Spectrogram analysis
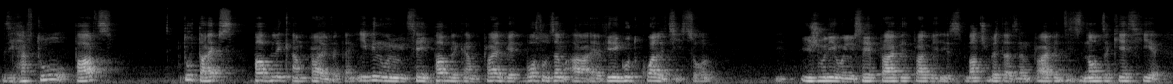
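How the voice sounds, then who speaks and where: A man in his thirties from Egypt, speaking English, explains a topic to camera in a measured way, pausing often on "uh". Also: fairly high pitch, steady tone, creaky, a little mellow, echoey room, slight background noise. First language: Arabic. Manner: measured, many "uh" pauses, gestures with hands. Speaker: YouTuber. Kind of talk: casual explainer talking to camera. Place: plain-walled indoor room.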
